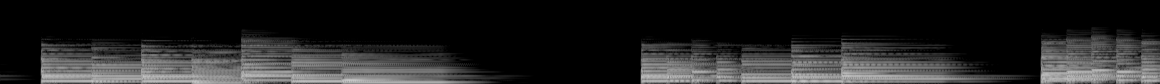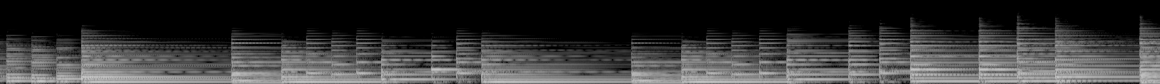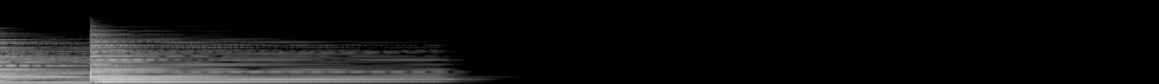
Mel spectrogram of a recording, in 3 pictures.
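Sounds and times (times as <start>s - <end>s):
fast piano playing: 0.4s - 4.6s, 6.4s - 9.6s, 10.4s - 27.7s.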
